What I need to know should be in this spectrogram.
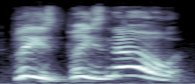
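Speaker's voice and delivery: high, loud frantic begging; terrified scientist begs for mercy. Retold or imitated. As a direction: plead for his life. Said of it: "I think he's like".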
